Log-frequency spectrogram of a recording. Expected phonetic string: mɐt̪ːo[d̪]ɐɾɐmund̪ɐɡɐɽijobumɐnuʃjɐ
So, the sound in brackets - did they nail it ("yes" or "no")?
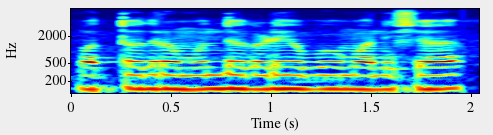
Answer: yes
